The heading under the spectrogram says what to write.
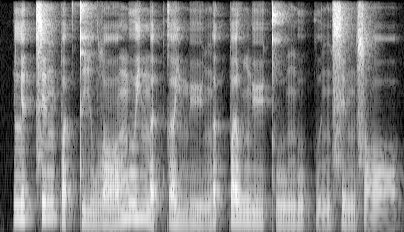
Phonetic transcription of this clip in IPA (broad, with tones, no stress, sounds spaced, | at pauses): l ɪ˥ k̚ s ɪ˥ ŋ p ɐ˨˥ k̚ t̪ iː˨ w l ɔː˨˥ m uː˥ j n̪ ɐ˧ t̚ k ɐ˧ j m yː˨ ŋ ɐ˥ k̚ p ɐ˧ w ŋ yː˨ kʰ uː˨˧ ŋ uː˨˩ kʷ ɪ˨˥ ŋ s ɪ˧ ŋ s ɔː˨˩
